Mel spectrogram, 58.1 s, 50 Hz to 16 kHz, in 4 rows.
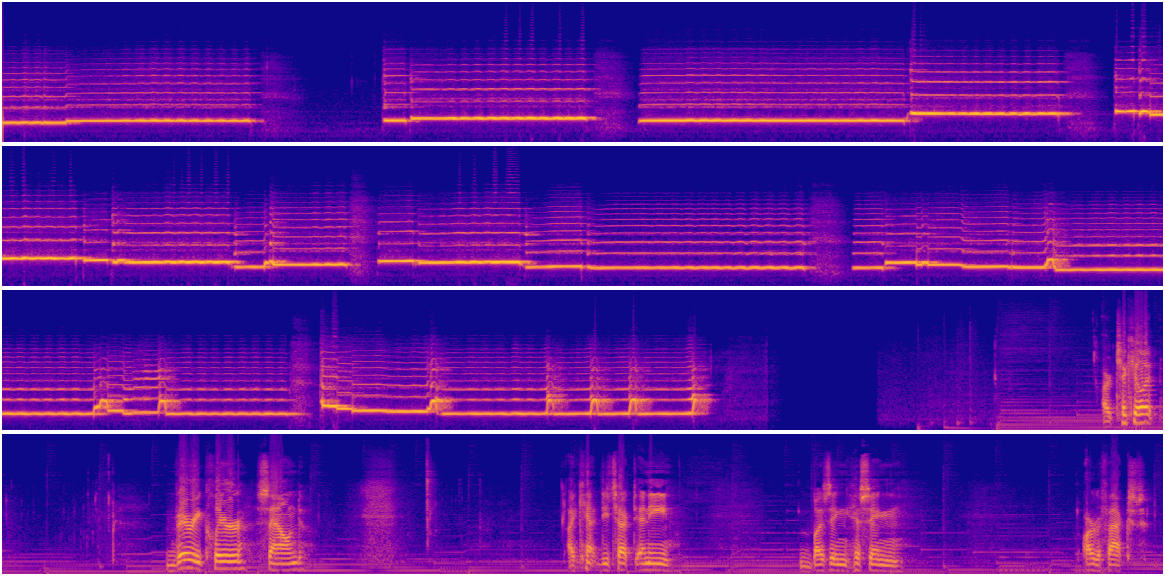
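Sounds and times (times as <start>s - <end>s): flute playing slow melody: 0.0s - 3.4s, 4.7s - 38.0s, 41.4s - 58.0s
breaths between phrases: 44.8s - 45.6s.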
